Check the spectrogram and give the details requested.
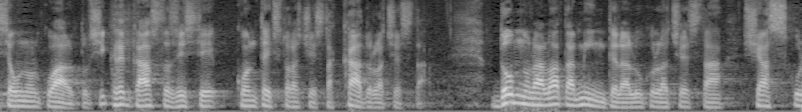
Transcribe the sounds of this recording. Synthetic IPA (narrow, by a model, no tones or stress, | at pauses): saunulkualt̪uɾsikːɾɛd̪kast̪azɛst̪ekont̪ɛst̪olat͡ʃɛst̪akʰːad̪uɾlat͡ʃɛst̪a̰ | d̪ɔmnulaloaːt̪amint̪elalukuɾlat͡ʃɛst̪a | ʃiasku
